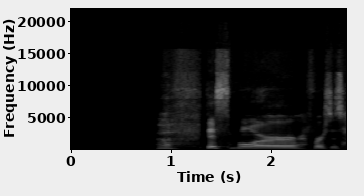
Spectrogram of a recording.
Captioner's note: exhaling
